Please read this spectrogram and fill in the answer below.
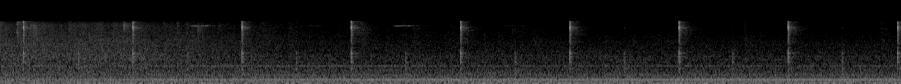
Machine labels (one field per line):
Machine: valve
